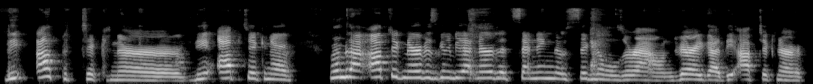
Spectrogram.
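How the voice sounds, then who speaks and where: A woman's voice: on the high side, moderate pace, bright, forceful tone, a little hiss or hum. A woman elementary school teacher leading an interactive lesson, asking questions and repeating answers with emphasis in an instructive way.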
